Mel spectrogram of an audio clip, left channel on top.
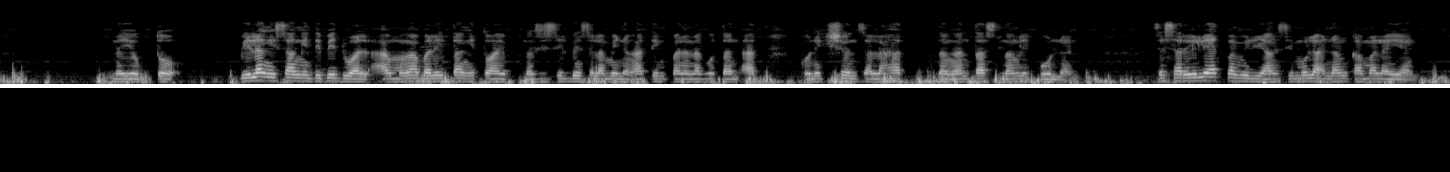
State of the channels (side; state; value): right; silent; digital silence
